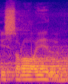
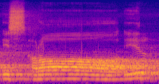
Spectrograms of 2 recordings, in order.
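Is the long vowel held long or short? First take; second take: short; long. First: The long vowel is held only briefly. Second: The long vowel is held for longer.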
